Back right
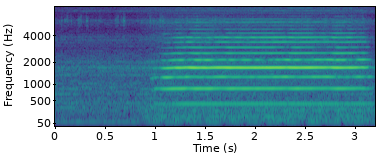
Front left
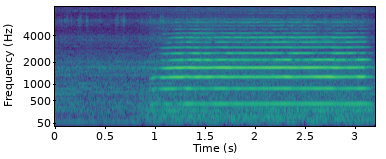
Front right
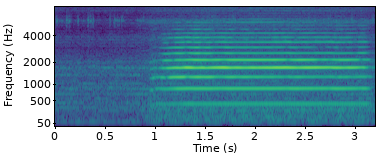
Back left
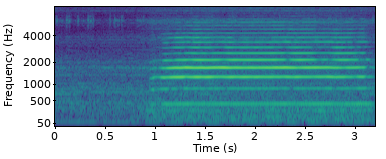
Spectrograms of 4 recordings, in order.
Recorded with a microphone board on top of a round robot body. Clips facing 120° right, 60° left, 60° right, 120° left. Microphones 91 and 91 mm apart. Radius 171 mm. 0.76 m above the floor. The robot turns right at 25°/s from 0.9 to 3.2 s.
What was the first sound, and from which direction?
A trumpet, 50° left.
